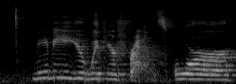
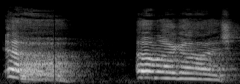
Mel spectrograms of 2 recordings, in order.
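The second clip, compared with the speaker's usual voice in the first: put-on loud, slow disgusted teenage whine with a laugh; teen groan; 12 dB louder, slower than usual. Mom imagining groaning at people on social media. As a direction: roll your eyes out loud. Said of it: "wanna just go".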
